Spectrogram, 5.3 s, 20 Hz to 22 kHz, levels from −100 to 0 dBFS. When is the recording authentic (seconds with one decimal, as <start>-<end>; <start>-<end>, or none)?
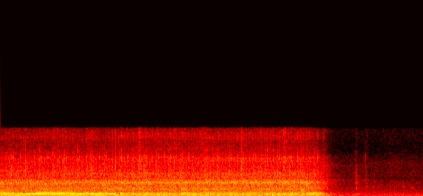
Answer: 0.0-5.3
